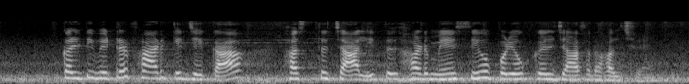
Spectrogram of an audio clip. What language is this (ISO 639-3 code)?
mai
